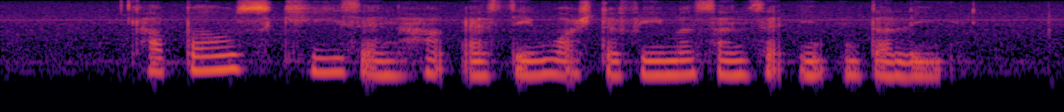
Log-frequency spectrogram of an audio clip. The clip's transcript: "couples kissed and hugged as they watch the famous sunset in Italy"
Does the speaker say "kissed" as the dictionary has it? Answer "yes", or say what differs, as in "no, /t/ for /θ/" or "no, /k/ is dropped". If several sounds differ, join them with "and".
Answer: no, /t/ is dropped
